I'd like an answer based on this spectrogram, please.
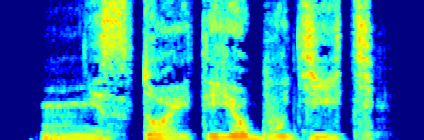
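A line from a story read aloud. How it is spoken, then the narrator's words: Whisper, doctor. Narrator (Russian): прошептал мне доктор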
